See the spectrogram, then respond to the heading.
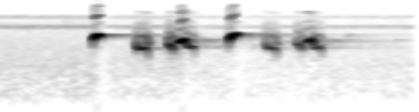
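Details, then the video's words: Streak-eared bulbul lure call for trapping: one brisk phrase of six bright, slurred chirps delivered in about a second, loud and clear above a steady faint high whine. "Suara pikat merbah lekir gacor"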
